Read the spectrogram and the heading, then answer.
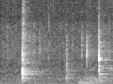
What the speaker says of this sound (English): oil is hot enough, so we're just going to dip the Bhatura in like this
